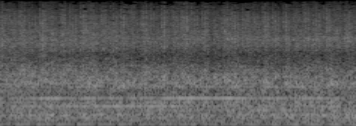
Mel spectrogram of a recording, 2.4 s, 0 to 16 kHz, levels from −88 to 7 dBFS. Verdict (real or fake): real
